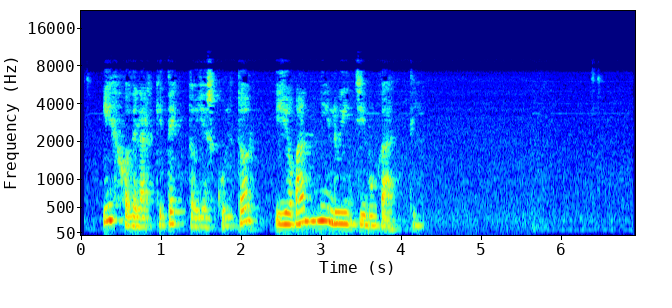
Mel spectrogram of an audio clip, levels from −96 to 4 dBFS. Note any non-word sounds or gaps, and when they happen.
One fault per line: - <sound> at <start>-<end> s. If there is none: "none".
none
